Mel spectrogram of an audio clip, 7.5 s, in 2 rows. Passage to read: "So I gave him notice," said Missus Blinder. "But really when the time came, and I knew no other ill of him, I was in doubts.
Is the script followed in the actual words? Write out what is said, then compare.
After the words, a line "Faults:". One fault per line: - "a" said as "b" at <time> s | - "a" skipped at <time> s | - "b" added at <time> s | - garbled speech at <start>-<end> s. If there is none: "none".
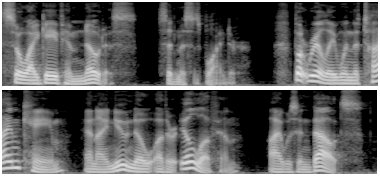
"So I gave him notice," said Missus Blinder. "But really when the time came, and I knew no other ill of him, I was in doubts.
Faults:
none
